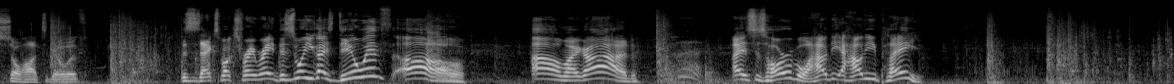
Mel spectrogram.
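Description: Wooden planks crash and splinter as they break.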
